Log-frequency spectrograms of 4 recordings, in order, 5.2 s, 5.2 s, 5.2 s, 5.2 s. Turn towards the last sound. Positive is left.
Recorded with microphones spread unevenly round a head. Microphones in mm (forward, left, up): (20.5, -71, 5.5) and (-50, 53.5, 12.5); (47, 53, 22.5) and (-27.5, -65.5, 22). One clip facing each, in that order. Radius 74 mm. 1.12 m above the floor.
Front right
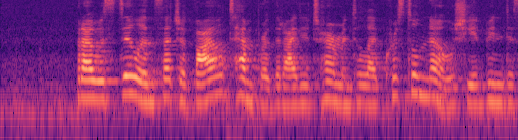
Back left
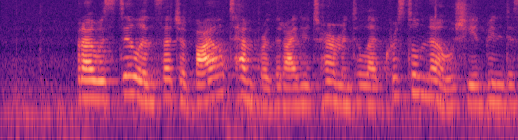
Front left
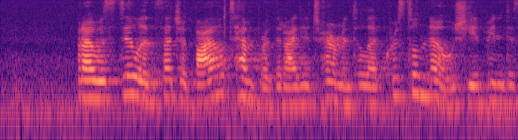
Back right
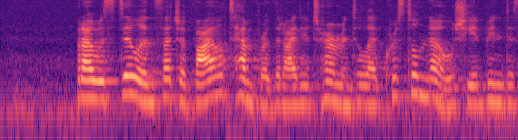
turn(degrees=-120)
